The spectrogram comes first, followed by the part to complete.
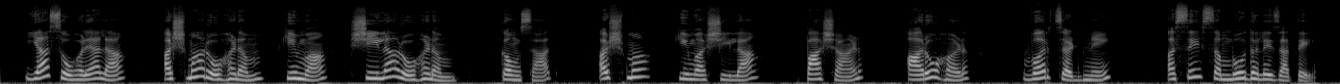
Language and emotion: Marathi, neutral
